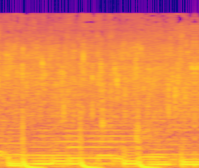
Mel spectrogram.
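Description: Pork meatballs fry in hot oil with a continuous close sizzle, while rhythmic scraping pulses, like a spatula turning them in the pan, repeat about every half second.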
